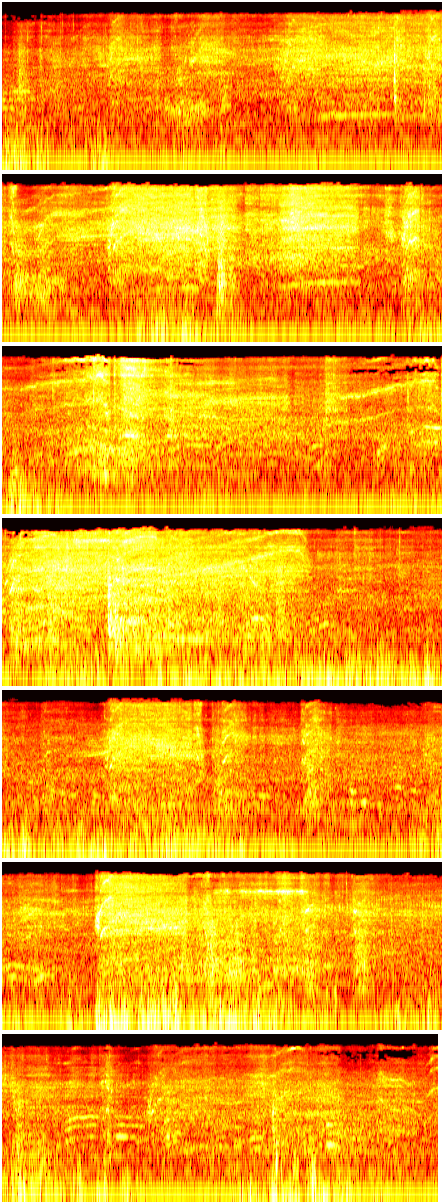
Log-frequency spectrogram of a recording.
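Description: Several radio-controlled cars running on an asphalt track, their motors whining up and down in pitch as they accelerate and brake. A steady low hum sits underneath.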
